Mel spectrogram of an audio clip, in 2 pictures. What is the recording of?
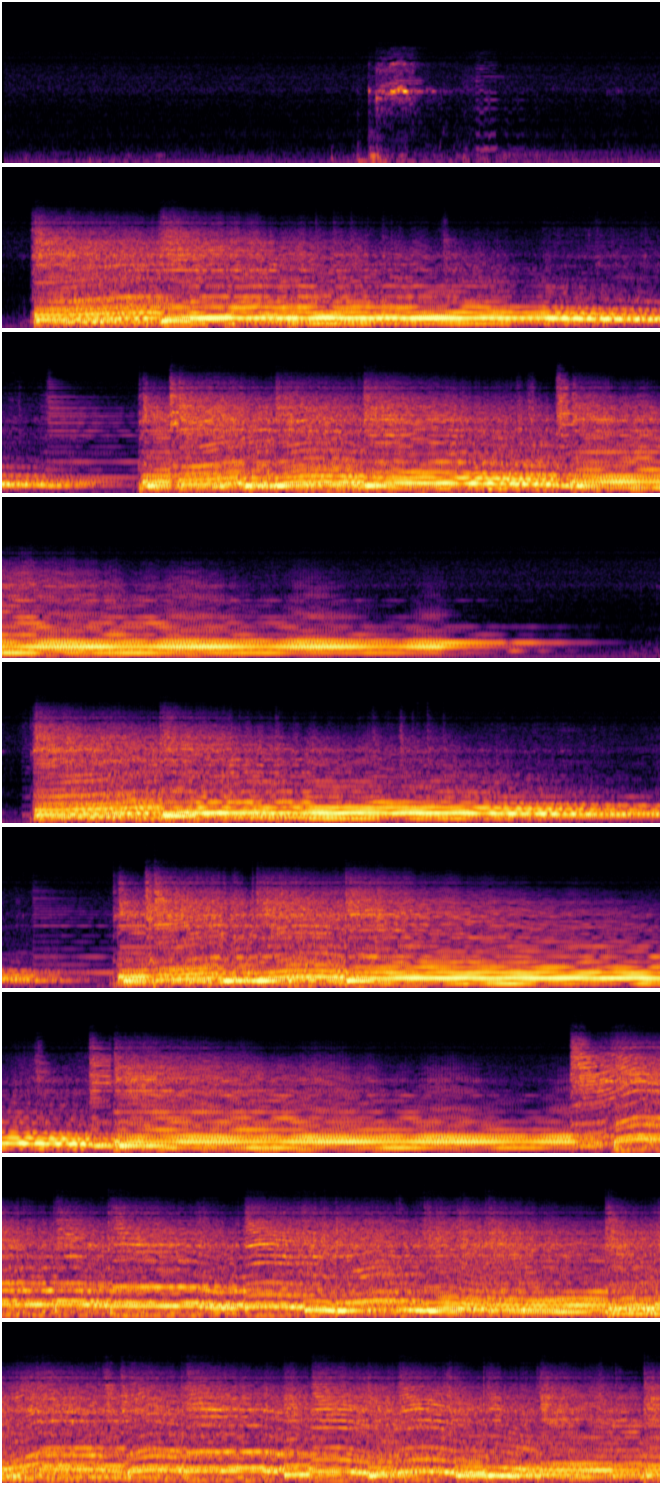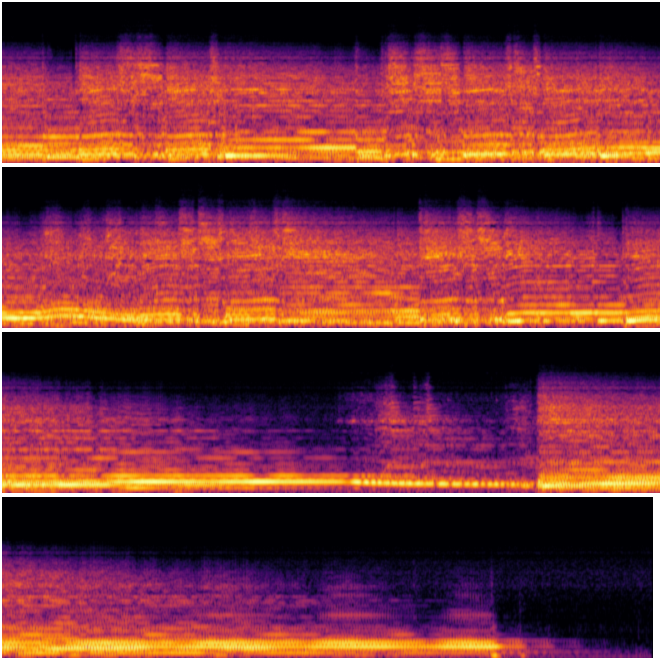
Western-style sliding guitar
Western-style guitar music.
western, experimantal, guitar, instrumental, music, experimental, electric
